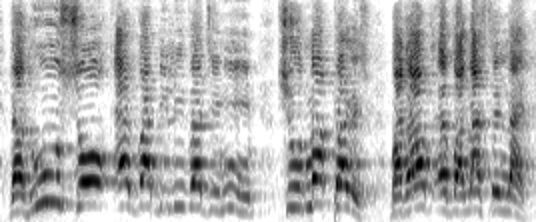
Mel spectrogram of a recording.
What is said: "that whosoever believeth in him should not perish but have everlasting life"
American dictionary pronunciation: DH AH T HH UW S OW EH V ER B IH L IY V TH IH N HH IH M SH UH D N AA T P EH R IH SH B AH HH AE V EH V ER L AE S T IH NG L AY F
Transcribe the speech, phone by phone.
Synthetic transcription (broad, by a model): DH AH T HH UW SH OW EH V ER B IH L IY V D IH N HH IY M SH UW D N AA T P EH R IH SH B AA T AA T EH V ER L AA S T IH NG L AY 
